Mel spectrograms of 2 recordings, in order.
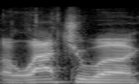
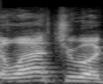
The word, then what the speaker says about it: Alachua: middle of US 441 in I think it's pronounced Alachua County, Florida.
